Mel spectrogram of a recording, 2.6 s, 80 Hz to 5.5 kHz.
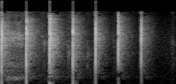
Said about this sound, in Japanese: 56歳の誕生日を迎えられましたので、盛大な拍手でお祝いをします。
